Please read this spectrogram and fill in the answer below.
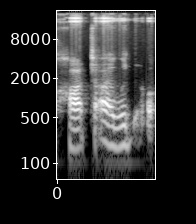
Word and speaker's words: khat: You go right deep into the emotion and the sort of the emotion of khat, of chat, or I don't know how to say it in your way.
